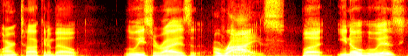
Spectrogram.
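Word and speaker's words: Arráez: He just made me realize we've been pronouncing it wrong. It's Rise, not Reyes.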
